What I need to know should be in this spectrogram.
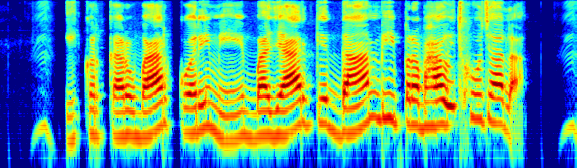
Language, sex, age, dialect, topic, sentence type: Bhojpuri, male, <18, Southern / Standard, banking, statement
